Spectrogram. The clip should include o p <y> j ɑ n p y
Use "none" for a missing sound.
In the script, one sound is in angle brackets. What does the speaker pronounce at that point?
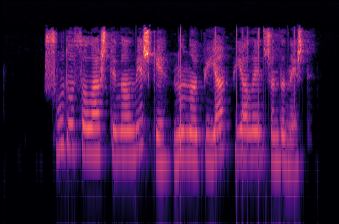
y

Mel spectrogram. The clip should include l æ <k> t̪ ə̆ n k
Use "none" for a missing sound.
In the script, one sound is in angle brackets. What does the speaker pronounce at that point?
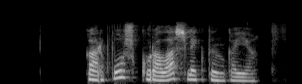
k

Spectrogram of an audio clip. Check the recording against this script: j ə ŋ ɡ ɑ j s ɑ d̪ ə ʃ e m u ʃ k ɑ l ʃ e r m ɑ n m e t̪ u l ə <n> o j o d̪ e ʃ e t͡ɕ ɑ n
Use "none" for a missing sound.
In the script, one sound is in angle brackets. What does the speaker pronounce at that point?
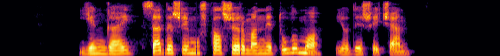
m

